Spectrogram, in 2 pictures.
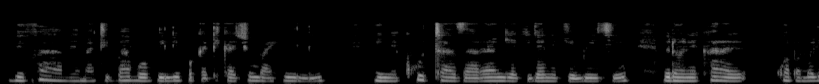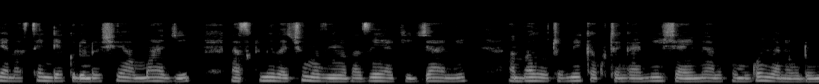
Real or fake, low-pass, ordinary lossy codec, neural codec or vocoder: real; 7.2 kHz; MP3, 48 kbps; none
